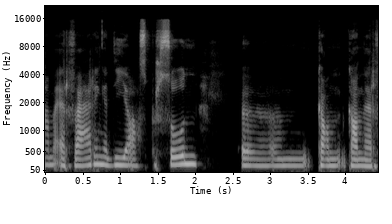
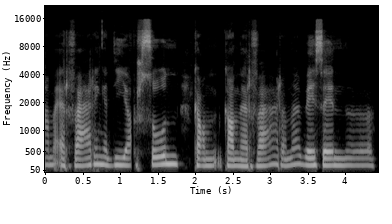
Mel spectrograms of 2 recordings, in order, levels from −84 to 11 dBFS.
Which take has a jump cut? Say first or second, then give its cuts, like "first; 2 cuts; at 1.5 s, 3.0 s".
second; 2 cuts; at 1.1 s, 1.9 s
